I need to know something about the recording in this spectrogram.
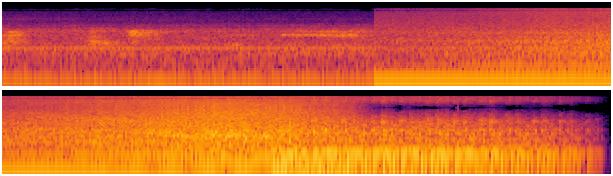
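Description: A motor vehicle starts up suddenly about two seconds in, as a rushing noise over a low engine hum that grows steadily louder, then cuts off abruptly at the end.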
